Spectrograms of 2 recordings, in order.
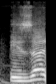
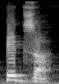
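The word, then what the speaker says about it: pizza: इसको हम पिज़्ज़ा नहीं कहेंगे, इसको हम कहेंगे पिज़्ज़ा, पिज़्ज़ा। अपनी जुबान को दांतों के साथ टच करें, पेट, और फिर कहें ज़ा, पिज़्ज़ा, पिज़्ज़ा। दोस्तों पोमीग्रेनेट नहीं कहते इसको पोमीग्रेनेट कहते हैं।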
